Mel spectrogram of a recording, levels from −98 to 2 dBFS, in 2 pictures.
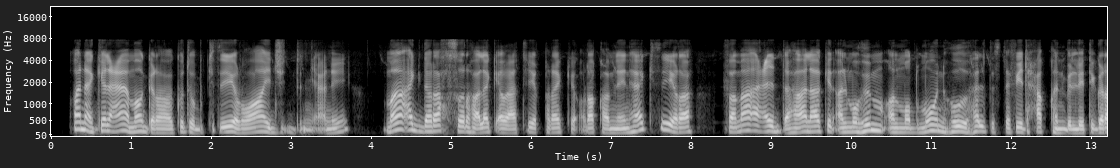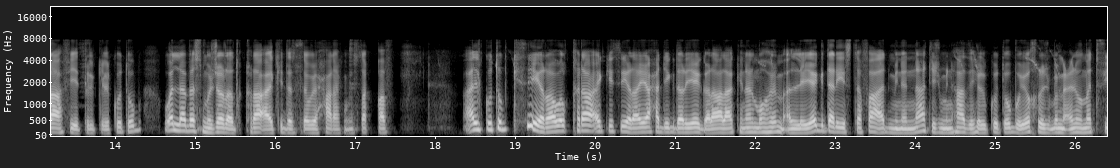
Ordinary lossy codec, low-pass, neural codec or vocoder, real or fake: none; none; none; real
